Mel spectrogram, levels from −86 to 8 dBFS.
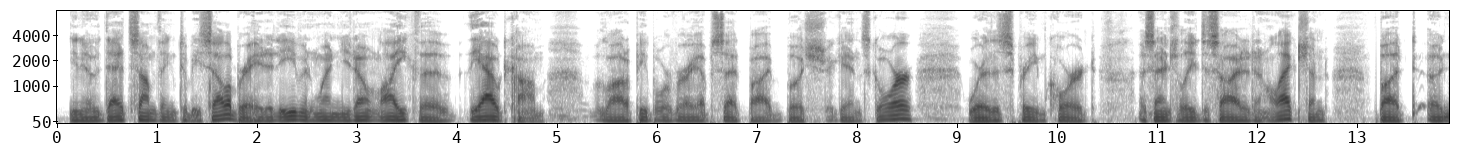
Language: English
